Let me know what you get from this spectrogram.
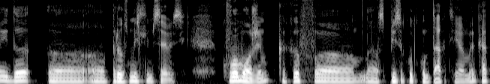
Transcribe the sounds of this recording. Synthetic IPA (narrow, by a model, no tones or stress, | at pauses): id̪ɐ | pɾɛosmislimsɛbɛsi̥kvɔmɔʒɛmkɐkɤf | spisəkot̪kont̪akt̪iɐmɛ̰kak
